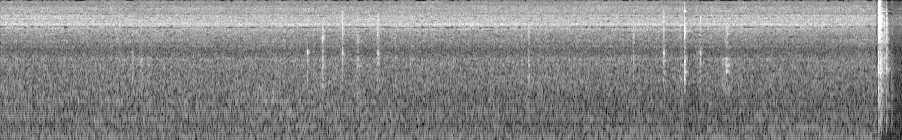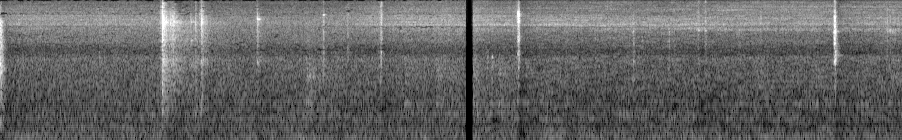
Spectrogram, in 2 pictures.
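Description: Steady workshop background noise that stops abruptly about nine seconds in. After it come a few short, sharp metallic clicks and clinks of hand tools against engine parts.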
